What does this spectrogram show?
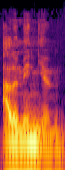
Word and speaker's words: aluminium: it is 4 syllables.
